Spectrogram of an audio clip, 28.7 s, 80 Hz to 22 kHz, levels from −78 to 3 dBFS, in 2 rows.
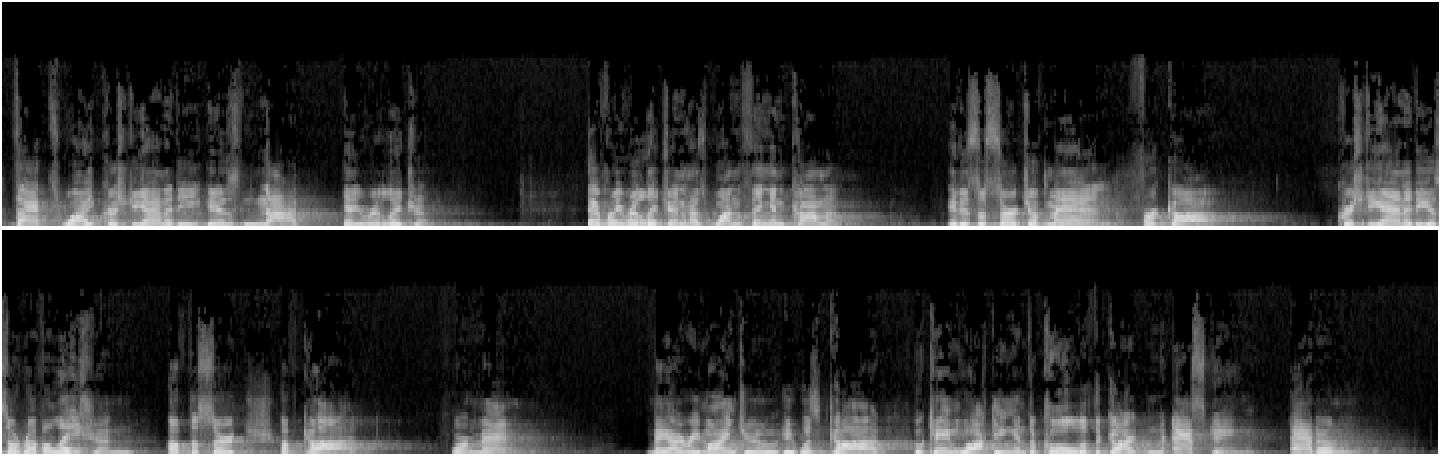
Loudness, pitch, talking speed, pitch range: -16 LUFS, 195 Hz, 105 wpm, 175-225 Hz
